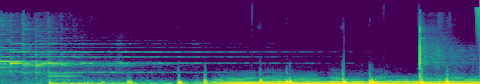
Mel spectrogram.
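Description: Soundtrack music for the title sequence: a melody of held notes fades out, and a low droning bass swells up under it. Over the bass comes a soft double beat about once a second, like a heartbeat.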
